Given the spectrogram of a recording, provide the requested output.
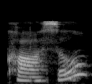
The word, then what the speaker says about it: castle: t or the silent t so we have castle the princess lives in a castle listen i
